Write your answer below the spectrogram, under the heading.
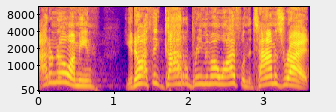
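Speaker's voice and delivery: put-on Tennessee drawl. Quoting a man who hopes to find a wife, the speaker imitates his Texas-Tennessee accent. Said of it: "Talks like a classic, like Texas, Tennessee".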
